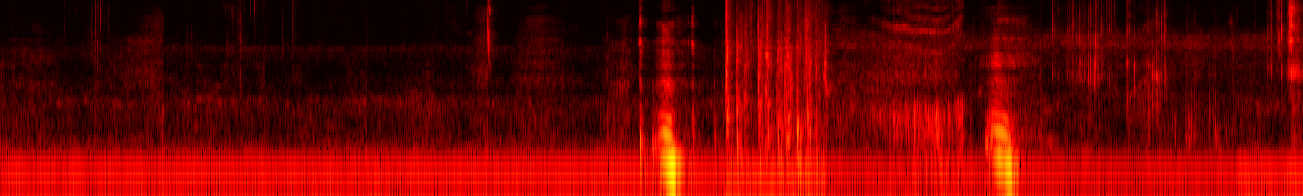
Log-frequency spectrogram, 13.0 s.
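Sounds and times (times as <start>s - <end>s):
steady low hum: 0.0s - 13.0s
close-up chewing: 2.0s - 3.2s.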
